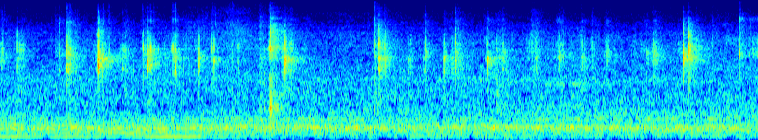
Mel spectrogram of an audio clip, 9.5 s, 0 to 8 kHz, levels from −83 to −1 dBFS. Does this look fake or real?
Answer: fake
